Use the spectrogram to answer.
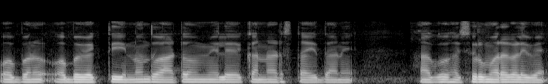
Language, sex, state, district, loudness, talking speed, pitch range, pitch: Kannada, male, Karnataka, Belgaum, -16 LUFS, 130 wpm, 110-115 Hz, 110 Hz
